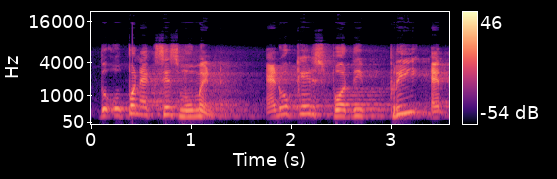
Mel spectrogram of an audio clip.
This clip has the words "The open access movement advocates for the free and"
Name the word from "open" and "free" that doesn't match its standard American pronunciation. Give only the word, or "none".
free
